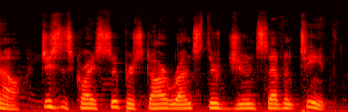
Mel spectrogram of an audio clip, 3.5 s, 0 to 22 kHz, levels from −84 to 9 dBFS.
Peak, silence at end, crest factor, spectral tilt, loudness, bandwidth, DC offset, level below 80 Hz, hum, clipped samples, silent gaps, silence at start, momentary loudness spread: -18 dBFS; 0.1 s; 14 dB; -4.5 dB/octave; -32 LUFS; 15 kHz; under 0.1%; -54 dBFS; none; under 0.1%; none; 0 s; 3 LU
